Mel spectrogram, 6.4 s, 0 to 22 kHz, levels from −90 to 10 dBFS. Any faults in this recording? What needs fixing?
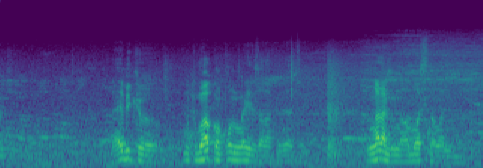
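Nothing needs fixing: the signal holds steady throughout, with no dropouts, distortion or other technical faults to address.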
